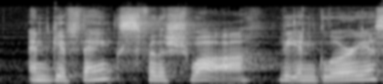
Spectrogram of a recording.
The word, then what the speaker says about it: schwa: that this word is schwa schwa okay thank you I've never seen it written down it's said the way it's spelled yeah schwa but thank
